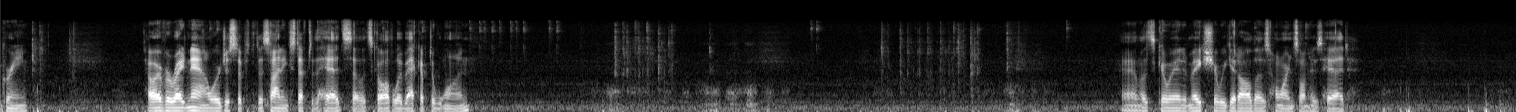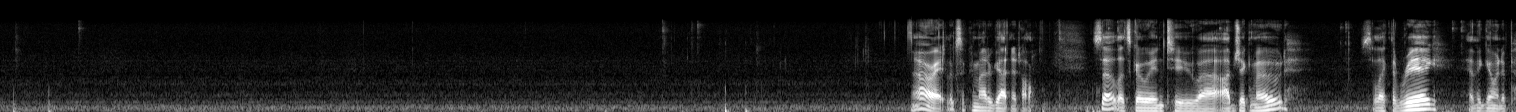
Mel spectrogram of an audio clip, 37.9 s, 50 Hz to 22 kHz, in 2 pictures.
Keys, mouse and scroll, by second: 0.1 click, 0.2 ctrl+z, 2.5 click, 7.6 BackSpace, 8.0 1, 8.2 Return, 10.0 click, 10.9 1, 11.2 BackSpace, 11.8 1, 12.0 Return, 13.2-15.6 drag, 15.6 right click, 16.7-19.8 middle drag, 19.8-27.4 drag, 27.4 right click, 28.3-30.3 middle drag, 30.4 scroll down 1, 31.7 scroll up 1, 32.6 click, 35.5 right click, 36.9 click.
